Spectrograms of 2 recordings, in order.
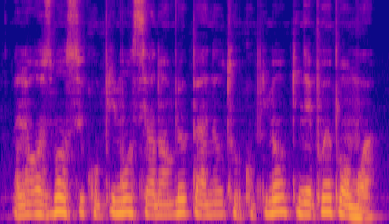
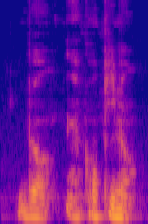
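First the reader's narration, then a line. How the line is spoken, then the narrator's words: Whispered. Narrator (French): dit tout bas la comtesse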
